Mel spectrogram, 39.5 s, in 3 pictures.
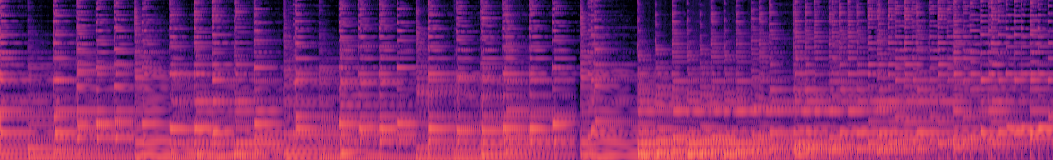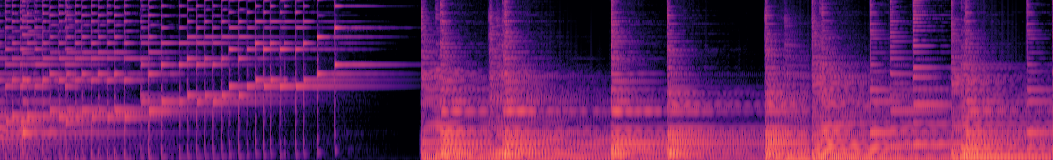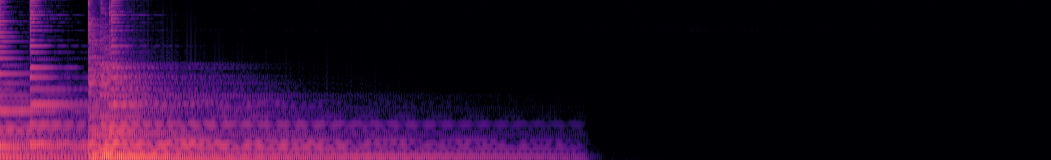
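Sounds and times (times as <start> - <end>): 
guitar: 0.0 - 15.0, 18.4 - 33.6.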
